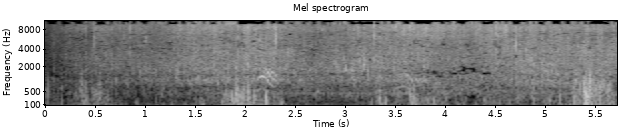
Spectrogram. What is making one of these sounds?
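Water from a fountain splashes steadily into a pool.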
